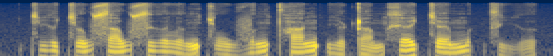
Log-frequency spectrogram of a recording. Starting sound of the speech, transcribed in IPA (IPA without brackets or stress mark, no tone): c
